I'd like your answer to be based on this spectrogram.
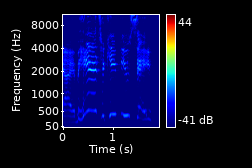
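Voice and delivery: very dramatic, showy, grand, swooping theatrical delivery. Bursting through a door as a bodyguard in a role-play: very dramatic delivery. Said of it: "open it very dramatically and say".

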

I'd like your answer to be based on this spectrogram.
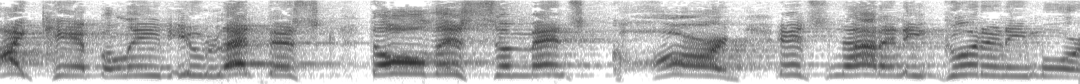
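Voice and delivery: high, loud, furious angry screaming. Retelling how a man across the street yelled at him, imitating someone screaming. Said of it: "And he's screaming at me and yelling at me".

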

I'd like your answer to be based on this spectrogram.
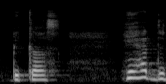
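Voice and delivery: plain reading voice

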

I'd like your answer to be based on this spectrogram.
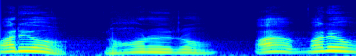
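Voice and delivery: high-pitched shouting, calling out loudly. Describing how players shout to find each other in a game: imitating players shouting. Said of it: "los jugadores se la pasan gritando".

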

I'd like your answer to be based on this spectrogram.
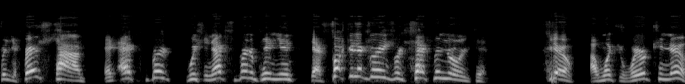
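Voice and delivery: heated, worked-up and vehement. On a show, speaking to the other person while they talk: getting heated. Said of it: "I'm sorry I'm getting heated".

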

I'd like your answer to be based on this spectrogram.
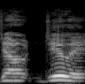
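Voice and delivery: put-on American accent. Retelling a movie scene where he holds a gun: Daniel Craig's American accent. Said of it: "in his best American accent".

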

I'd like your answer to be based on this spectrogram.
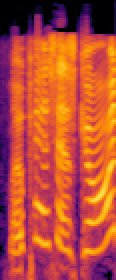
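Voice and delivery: sudden excitement, high-pitched and loud. She asks him, excited. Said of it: "She asked excitedly".

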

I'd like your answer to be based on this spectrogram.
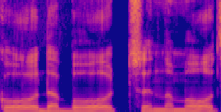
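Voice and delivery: put-on northern Midwest Minnesota accent. Asked about the Nebraska accent, mimicking people further north: Minnesota-style accent. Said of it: "if you go a little north, it's like".

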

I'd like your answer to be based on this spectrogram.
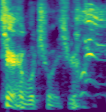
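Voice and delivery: ordinary talk, nothing marked

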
